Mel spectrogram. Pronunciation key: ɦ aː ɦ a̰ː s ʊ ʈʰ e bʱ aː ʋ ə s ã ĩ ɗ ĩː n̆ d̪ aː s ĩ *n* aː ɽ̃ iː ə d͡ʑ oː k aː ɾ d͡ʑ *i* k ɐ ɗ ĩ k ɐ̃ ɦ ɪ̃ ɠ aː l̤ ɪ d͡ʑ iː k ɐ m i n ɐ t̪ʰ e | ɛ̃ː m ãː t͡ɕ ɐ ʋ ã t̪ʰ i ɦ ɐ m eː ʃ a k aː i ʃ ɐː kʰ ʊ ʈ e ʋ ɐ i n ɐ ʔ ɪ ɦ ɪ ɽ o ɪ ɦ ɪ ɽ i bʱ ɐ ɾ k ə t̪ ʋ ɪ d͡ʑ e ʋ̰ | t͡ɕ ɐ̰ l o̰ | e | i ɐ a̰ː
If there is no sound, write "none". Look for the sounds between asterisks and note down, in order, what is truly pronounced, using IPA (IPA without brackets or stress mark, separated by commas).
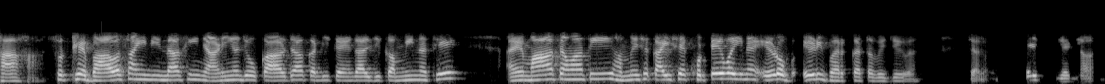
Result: ɲ, a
